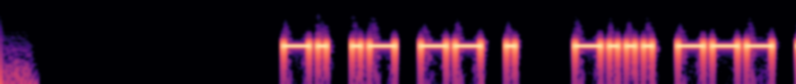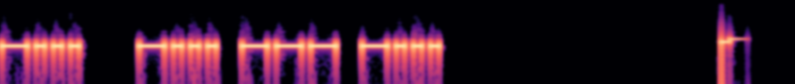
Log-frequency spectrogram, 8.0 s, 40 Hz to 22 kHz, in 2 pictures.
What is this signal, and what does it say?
Morse code, heard as a keyed tone, about 27 wpm, 700 Hz. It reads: NAME BOB BOB
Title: K1USN SST QSO Practice 28wpm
